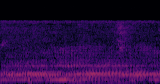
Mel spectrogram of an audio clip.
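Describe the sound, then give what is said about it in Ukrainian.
Vehicles hum in a low, even drone that holds steady without breaks for the whole two seconds, with no voices heard. “О, чуешь? Гудуть машины. Это яны.”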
